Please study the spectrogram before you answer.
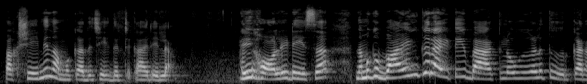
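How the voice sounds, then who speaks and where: A woman with a Malayali accent teaching school pupils online, giving directive, coaxing instructions with frequent check-in tags. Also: high-pitched.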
